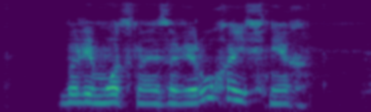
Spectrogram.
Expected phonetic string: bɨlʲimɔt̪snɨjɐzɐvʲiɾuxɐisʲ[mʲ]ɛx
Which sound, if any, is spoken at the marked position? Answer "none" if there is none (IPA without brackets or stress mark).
nʲ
